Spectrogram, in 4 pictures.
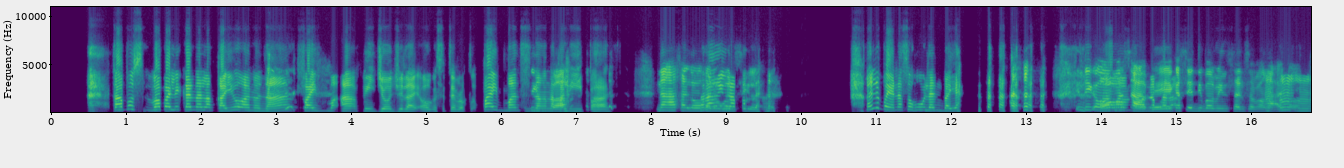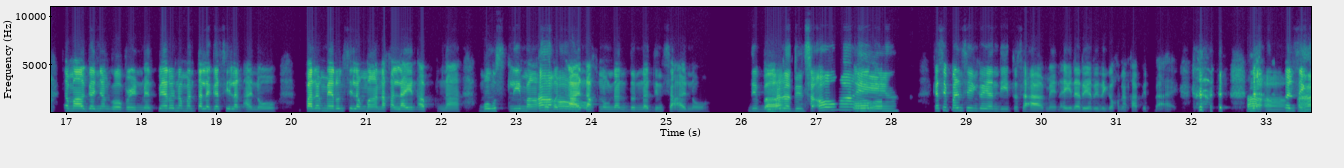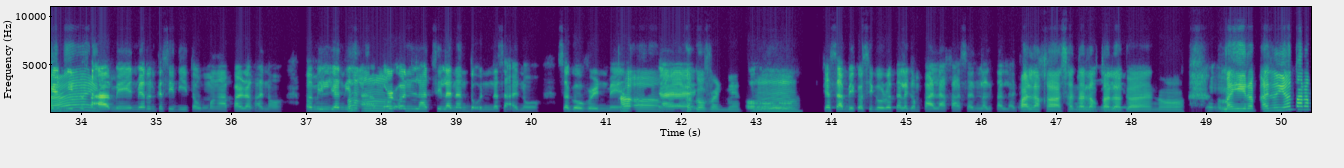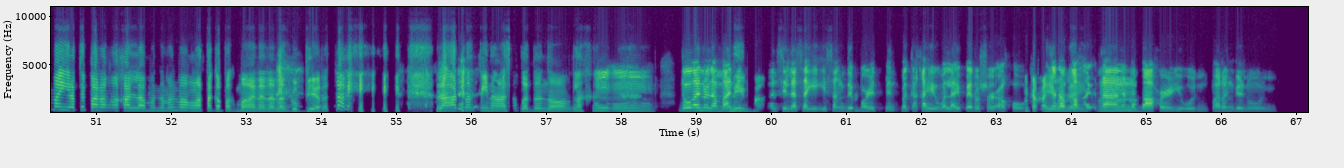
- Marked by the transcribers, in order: giggle; laugh; scoff; exhale; chuckle; laugh; laugh; laugh; laughing while speaking: "Charing"; laugh; chuckle; tapping
- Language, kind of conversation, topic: Filipino, unstructured, Ano ang tingin mo sa mga taong tumatanggap ng suhol sa trabaho?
